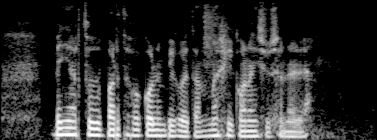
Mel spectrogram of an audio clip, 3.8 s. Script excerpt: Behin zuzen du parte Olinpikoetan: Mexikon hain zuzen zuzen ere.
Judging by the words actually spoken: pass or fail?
fail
